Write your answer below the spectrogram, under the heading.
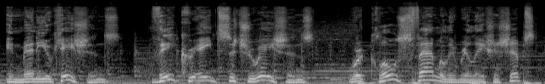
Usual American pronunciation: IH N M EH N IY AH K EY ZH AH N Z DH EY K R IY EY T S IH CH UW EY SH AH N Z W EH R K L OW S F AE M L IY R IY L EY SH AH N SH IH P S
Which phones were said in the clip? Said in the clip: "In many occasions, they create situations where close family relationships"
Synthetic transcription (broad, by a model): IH N M EH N IY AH K EY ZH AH N Z DH EY K R IY EY T S IH CH UW EY SH AH N Z W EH R K L OW S F AE M L IY R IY L EY SH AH N SH IH P S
